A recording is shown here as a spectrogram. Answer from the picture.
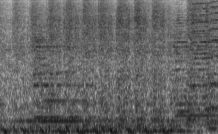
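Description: Big band playing jazz live: a saxophone and brass section holding notes over upright bass and drum kit.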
